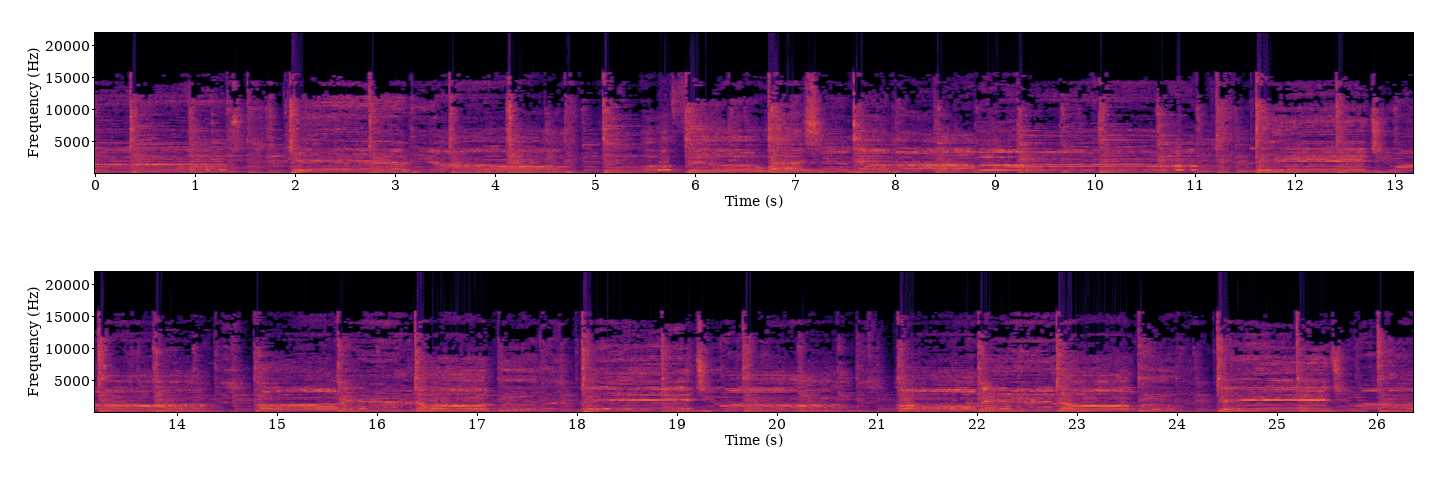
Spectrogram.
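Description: Steel-string dreadnought acoustic guitar strummed in a steady rhythm, with two men's voices singing a wordless 'mmm hmm hmm' melody over it.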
